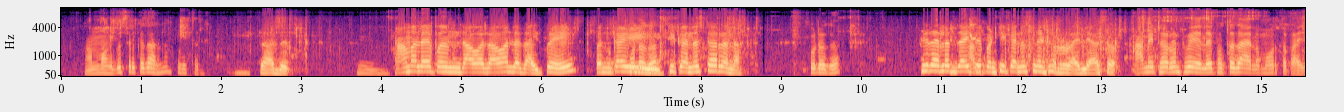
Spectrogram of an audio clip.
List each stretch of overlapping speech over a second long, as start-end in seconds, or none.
none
